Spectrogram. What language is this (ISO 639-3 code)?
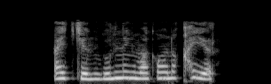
uzb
